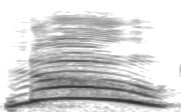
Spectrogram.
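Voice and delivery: very high, loud no; horrified exclamation. Acted. Mary Ann protesting the order to shoot, crying out. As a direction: cry it out in alarm. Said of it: "exclaimed Mary Ann".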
